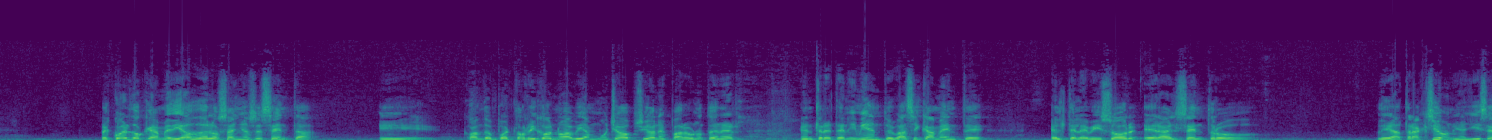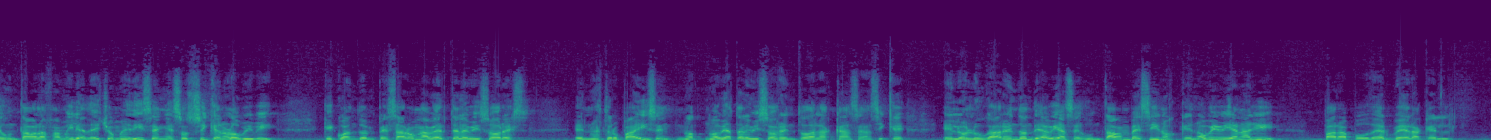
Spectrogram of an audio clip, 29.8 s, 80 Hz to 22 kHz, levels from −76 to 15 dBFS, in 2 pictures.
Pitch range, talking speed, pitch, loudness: 150-190 Hz, 165 wpm, 165 Hz, -13 LUFS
